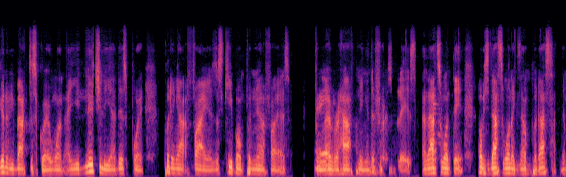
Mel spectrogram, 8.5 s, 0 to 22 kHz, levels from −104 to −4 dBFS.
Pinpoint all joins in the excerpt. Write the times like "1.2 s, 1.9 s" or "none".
4.6 s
